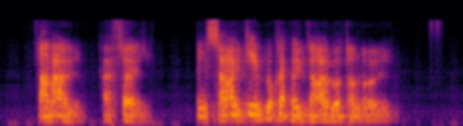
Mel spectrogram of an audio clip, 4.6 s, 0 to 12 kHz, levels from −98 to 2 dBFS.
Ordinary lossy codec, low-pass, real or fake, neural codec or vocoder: AAC, 64 kbps; 7.2 kHz; fake; codec, 16 kHz, 0.5 kbps, FreqCodec, smaller model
